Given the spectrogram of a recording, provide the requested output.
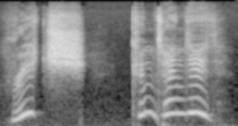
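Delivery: put-on high, disbelieving young girl; girl repeating the mayor's words in disbelief; incredulous girl. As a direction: throw his words back at him, high.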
